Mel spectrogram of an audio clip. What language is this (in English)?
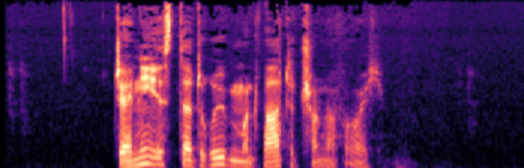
German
